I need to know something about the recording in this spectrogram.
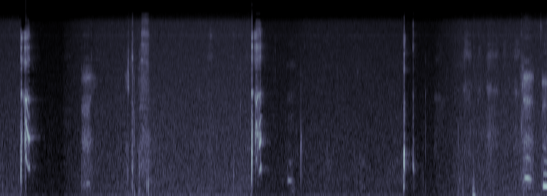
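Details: A baby with hiccups makes several sharp, brief catches spaced a few seconds apart over room noise; infant hiccups.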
